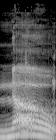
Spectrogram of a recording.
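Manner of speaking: very high, loud, anguished shout.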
